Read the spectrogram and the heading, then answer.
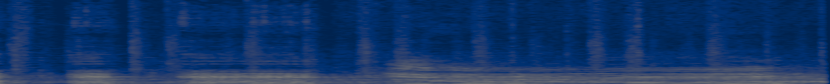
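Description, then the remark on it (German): Reindeer calling: a few short, deep grunting bellows followed by a long, drawn-out moaning call, fairly loud and steady, with no talking. “Ja, so können Rentiere übrigens klingen.”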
